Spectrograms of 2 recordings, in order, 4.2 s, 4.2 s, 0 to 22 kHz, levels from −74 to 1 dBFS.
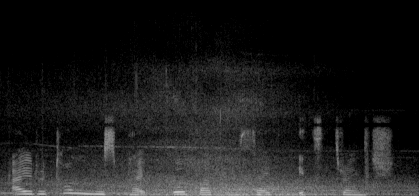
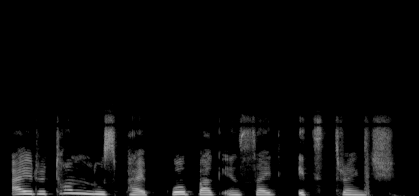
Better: second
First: background sound (Car passing by / Traffic noise, roadway noise); 3 dB below the speech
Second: none

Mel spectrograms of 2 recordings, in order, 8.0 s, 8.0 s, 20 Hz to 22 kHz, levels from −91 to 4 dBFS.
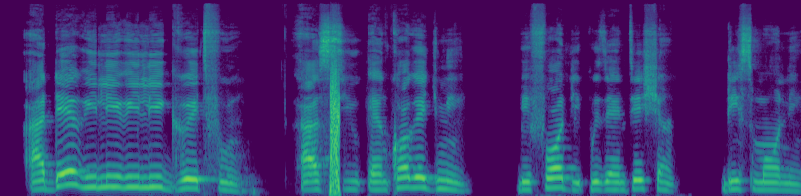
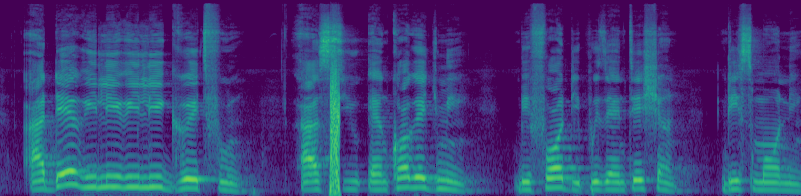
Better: second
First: noise reduction (neural mask model Resemble Enhance denoiser)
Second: none

